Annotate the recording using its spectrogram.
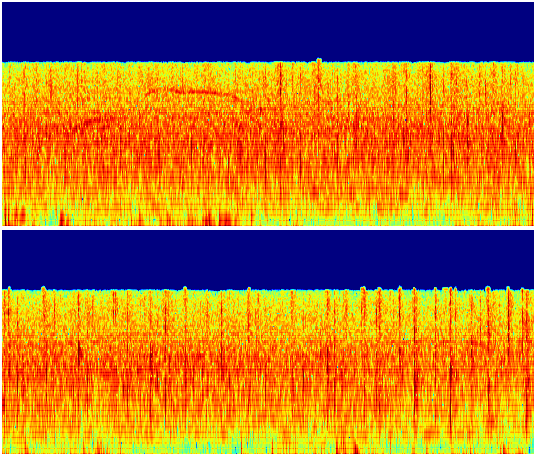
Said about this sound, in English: Let's listen to this crowd.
